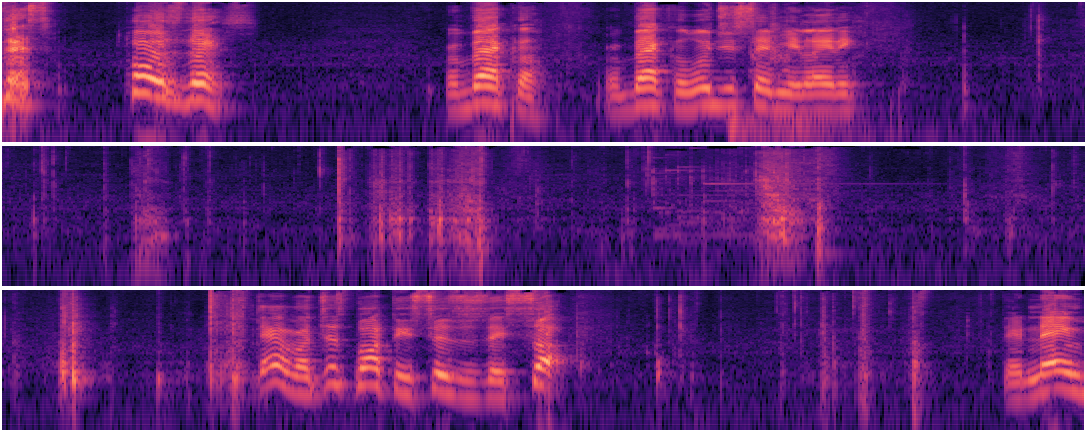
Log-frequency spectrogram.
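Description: Cardboard rustles as a box is opened.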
